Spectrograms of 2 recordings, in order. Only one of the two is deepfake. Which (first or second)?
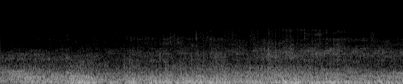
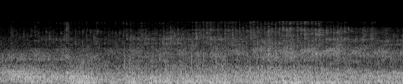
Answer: first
